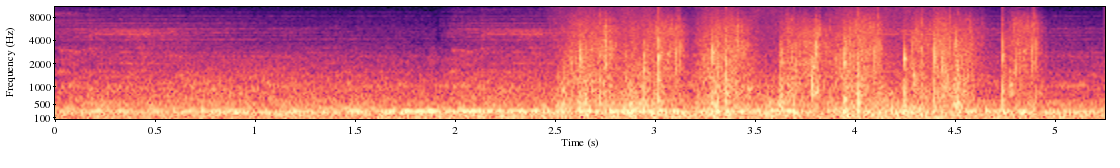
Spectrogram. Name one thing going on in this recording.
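A magical shield hums steadily.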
